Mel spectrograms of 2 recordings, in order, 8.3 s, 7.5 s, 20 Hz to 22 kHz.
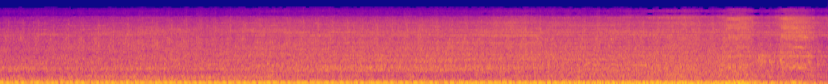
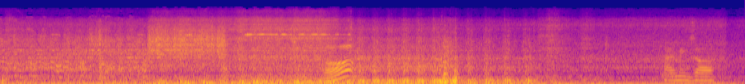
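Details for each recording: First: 1977 Chevrolet C10 small-block V8, first start in possibly many years, on choke: deep, steady idle with an even low rumble and no knocking or misfire standing out; normal idle, though a troubling noise appears later when rpm drops. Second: 1977 Chevrolet C10 small-block V8, first start after possibly many years sitting, choked: starter grinds it over with a brief uneven catch that never settles into a run; fouled spark plugs stop it firing.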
